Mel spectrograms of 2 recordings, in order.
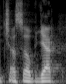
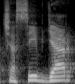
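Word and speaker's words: Часів Яр: llamarle así chov yar yo tenía la duda de cómo se pronunciaba chasi yar o chaso yar Y al parecer chasi yar es la transliteración eh si lo traducimos del ucraniano al al español pero desde la forma rusa no es chasi yar sino chov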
